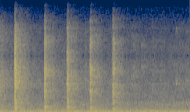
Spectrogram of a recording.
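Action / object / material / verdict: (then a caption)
tap / French bread loaf crust / bread crust / crisp. Five sharp, dry taps with a crisp, hollow click ring out on the crust of homemade French bread loaves fresh out of the oven, each dying away almost at once. The crispy tap shows the loaves are crusty and baked through, while still soft in the middle.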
